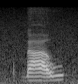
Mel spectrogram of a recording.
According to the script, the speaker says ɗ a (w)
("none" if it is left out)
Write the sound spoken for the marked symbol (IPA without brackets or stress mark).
w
